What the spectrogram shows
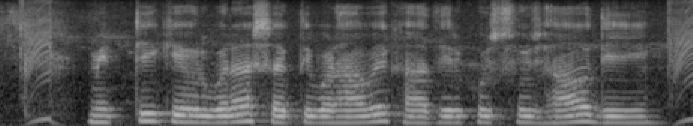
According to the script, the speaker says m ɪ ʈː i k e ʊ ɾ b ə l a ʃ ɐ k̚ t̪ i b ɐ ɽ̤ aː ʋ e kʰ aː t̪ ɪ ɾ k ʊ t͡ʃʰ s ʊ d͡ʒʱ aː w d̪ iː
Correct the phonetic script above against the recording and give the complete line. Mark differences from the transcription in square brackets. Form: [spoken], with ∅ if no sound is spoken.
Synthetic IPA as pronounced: m ɪ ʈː i k e ʊ ɾ b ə [ɾ] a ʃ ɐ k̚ t̪ i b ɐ ɽ̤ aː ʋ e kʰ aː t̪ ɪ ɾ k ʊ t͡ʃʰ s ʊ d͡ʒʱ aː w d̪ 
